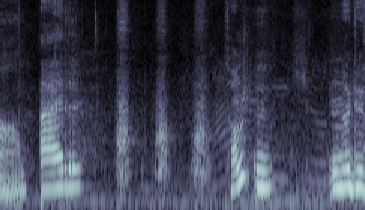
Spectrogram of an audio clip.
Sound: pant, pant

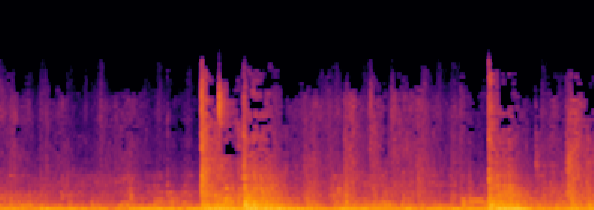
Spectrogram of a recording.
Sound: basketball shooting

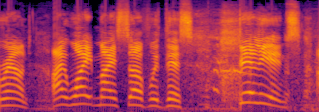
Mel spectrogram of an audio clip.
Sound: laughing

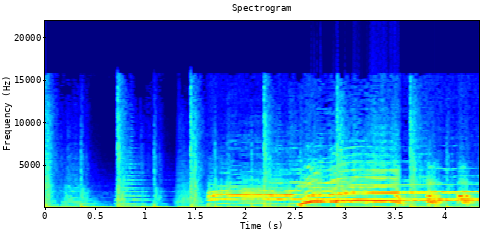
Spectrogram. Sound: cheering

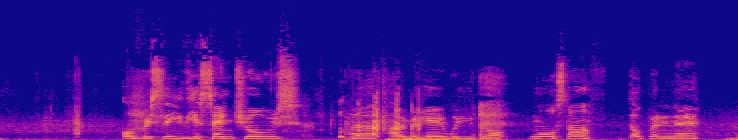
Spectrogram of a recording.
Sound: laughs

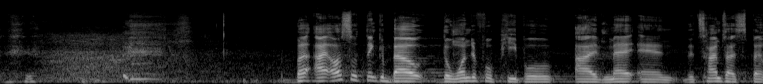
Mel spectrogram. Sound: laughter

